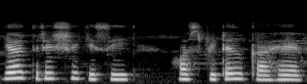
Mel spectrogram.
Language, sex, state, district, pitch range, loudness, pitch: Hindi, female, Jharkhand, Ranchi, 230-270 Hz, -18 LUFS, 240 Hz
